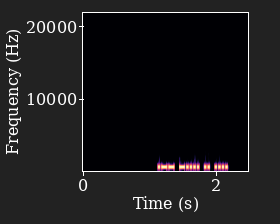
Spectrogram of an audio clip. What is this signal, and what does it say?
Morse code, heard as a keyed tone, about 46 wpm, 700 Hz. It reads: W6IH
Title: USA Call Signs - 4 Characters - 45wpm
